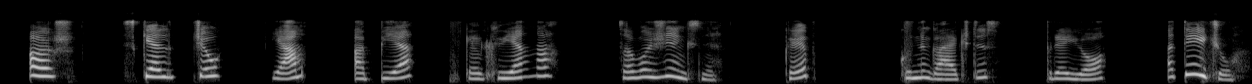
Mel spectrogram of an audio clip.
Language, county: Lithuanian, Vilnius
